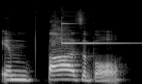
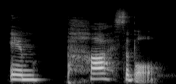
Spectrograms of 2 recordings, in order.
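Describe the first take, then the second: First: The middle consonant sounds like a b. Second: The middle consonant sounds like a p. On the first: The speaker calls it wrong. "Don't change the p in impossible to the b. Don't say impossible" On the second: The speaker calls it right. "That is not correct"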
